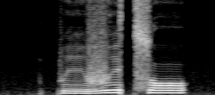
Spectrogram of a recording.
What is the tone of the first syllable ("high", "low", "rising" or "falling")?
low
